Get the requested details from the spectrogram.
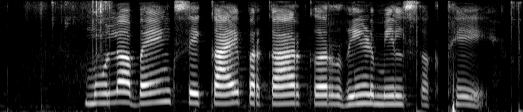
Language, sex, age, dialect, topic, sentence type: Chhattisgarhi, female, 31-35, Northern/Bhandar, banking, question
